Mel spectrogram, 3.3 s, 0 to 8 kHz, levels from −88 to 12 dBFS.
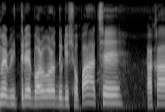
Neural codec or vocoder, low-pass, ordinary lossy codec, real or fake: none; 7.2 kHz; none; real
